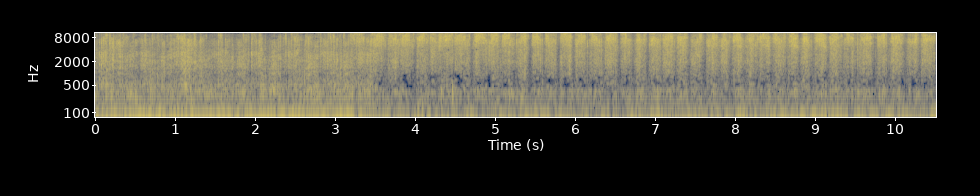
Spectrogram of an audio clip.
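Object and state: Himalayan salt lamp scratched with nails.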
